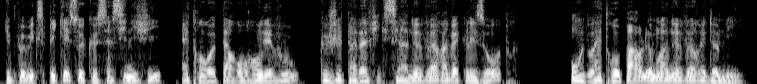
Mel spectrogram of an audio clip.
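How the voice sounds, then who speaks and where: A man's voice: fairly low pitch, brisk, darkish tone, no echo, lightly acted. A man voicing an irritable government minister who grumbles and gets impatient, in a read-aloud story. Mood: irritated.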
